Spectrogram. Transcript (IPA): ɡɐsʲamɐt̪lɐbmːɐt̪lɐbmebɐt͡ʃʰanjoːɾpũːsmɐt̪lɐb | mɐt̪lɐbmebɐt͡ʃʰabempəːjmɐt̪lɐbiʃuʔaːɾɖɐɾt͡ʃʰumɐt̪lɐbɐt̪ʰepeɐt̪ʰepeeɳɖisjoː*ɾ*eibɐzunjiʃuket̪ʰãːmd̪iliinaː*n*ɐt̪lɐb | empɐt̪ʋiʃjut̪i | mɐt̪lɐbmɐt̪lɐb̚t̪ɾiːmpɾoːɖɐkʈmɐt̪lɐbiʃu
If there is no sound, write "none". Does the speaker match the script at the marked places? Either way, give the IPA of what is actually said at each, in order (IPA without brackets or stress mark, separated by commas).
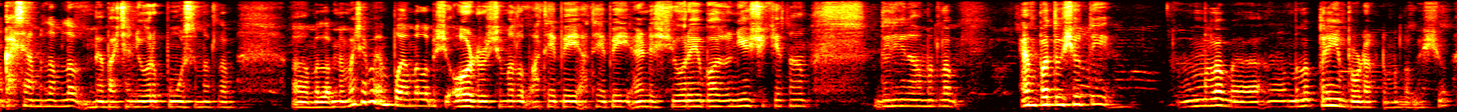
ɾ, m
